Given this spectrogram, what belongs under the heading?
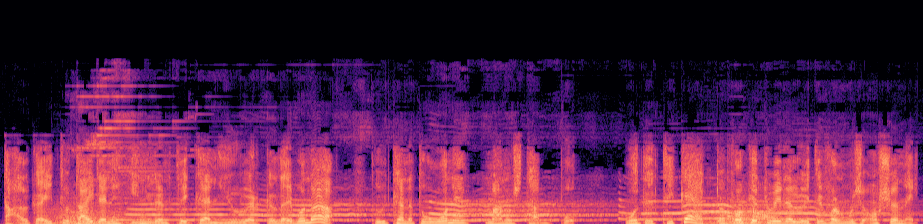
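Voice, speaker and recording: A woman's voice: sits low, lively intonation, a little fast, heavy background noise. A woman voicing a pleading, crafty old male beggar in a comic cartoon, coaxing and mixing in broken Hindi words. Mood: sly, reassuring. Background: music.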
